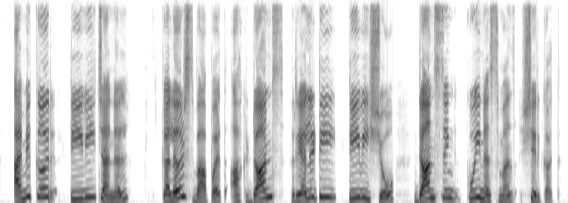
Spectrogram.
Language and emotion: Kashmiri, neutral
